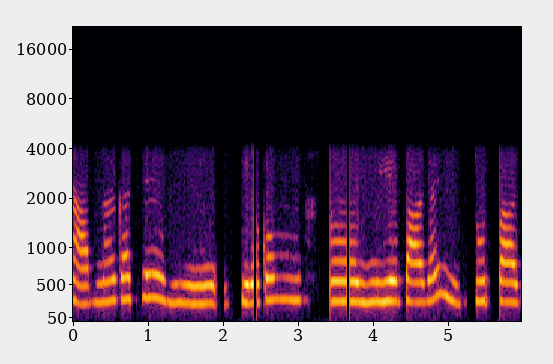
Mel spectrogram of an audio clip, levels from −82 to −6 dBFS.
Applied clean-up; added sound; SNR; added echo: none; none; none; none.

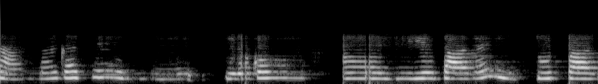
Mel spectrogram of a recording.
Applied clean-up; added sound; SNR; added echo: neural mask model DeepFilterNet 3.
